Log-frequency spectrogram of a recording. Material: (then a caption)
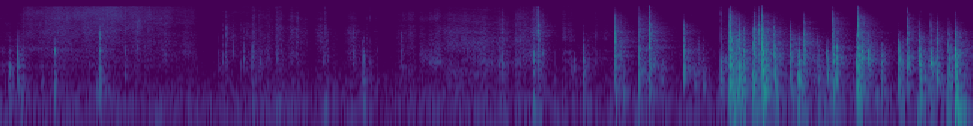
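Paper. A wavy page of a glossy paper toy catalog is turned, and fingers rub quickly across the spread. A soft, hissy rustle opens the clip, followed by quiet crinkles and then a dense run of sharp, bright crackles and scratchy swipes that grow louder toward the end.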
